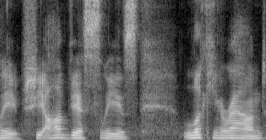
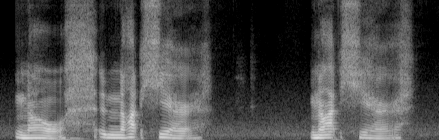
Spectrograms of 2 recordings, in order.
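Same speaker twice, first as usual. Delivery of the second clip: breathless, slow, breath caught, near hyperventilating. The guide shakes her head at tracks in the sand and warns the group; Sarah Deerskin, breath caught. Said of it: "and then [name], the guide. / [name] shakes her head and says, / the guide. / Her breath almost seems caught. She looks about to start hyperventilating".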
